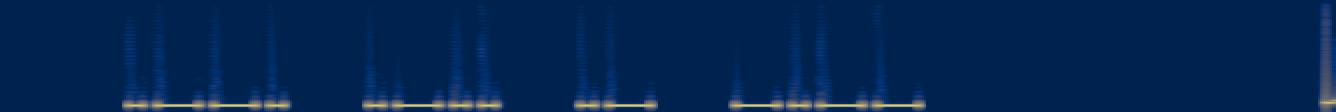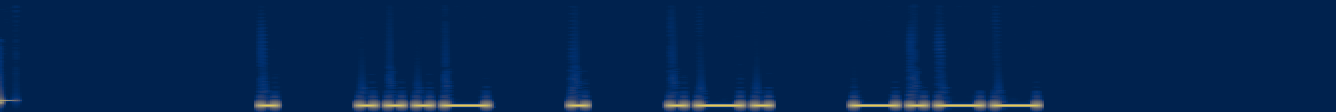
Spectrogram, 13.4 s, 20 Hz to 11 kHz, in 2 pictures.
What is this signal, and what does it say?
Morse code, heard as a keyed tone, about 17 wpm, spaced as for 12 wpm, 700 Hz. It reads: PLAY EVERY
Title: 2x Character Spacing - Top 200 Words - 17wpm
